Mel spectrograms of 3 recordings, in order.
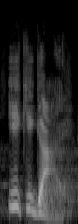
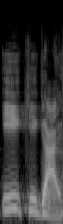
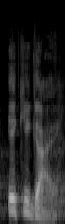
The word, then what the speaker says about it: Ikigai: It's pronounced Ikigai. You lift your cheeks like you're smiling. It's Ikigai. Say it with me. Ikigai. You got it. That's right. It's not pronounced Ikigai.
